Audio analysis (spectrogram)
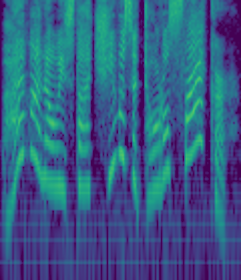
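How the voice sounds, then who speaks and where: A woman voicing a tiny, excitable, cheeky fairy companion in an animated video game, exclaiming in a childlike way. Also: very high-pitched, a little fast, dry recording, exaggerated voice. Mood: puzzled, indignant. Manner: refers to self in third person, exclaiming. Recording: loud music behind the voice.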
